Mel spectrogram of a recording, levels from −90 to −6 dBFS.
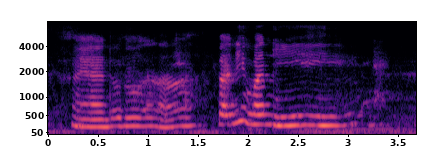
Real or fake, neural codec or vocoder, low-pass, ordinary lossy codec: fake; codec, 16 kHz, 4 kbps, X-Codec, HuBERT features, trained on balanced general audio; 7.2 kHz; none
